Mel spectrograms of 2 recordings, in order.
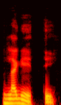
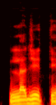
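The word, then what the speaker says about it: laghetti: এর আগে আক্কা আসছে তো এইজন্য জন্য ওর উচ্চারণ হচ্ছে গর মত লাগেতি লাজেত্তি না লাগেতি ওকে শেষ মোটামুটি কঠিন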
